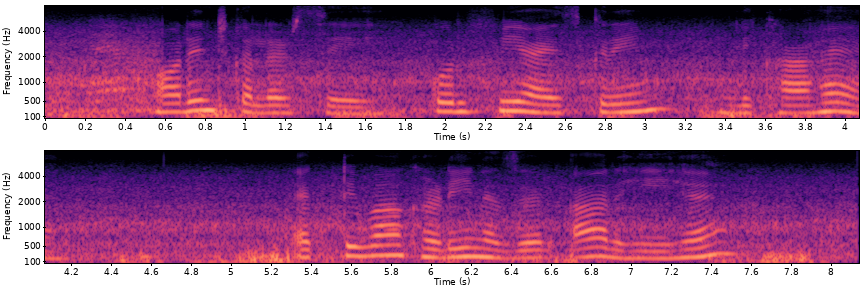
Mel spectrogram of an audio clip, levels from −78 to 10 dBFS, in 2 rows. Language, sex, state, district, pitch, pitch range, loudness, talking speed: Hindi, female, Punjab, Kapurthala, 225 Hz, 200-250 Hz, -14 LUFS, 95 wpm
